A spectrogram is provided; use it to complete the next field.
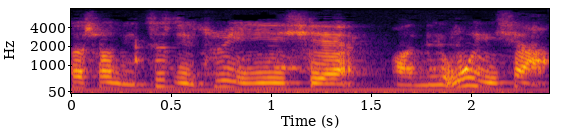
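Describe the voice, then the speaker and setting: Over noticeable background noise, a woman talks at a fairly quick pace and medium pitch with lively intonation. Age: 40s. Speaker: office clerk telling her marriage story. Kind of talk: personal testimony in a call-in interview.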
